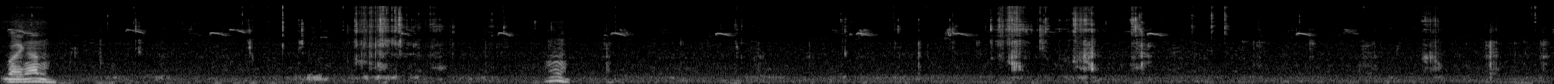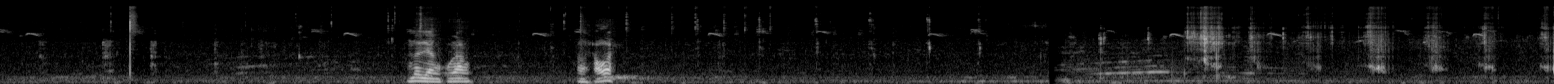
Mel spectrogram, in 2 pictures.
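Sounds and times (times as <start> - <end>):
crunching bites and chewing: 2.4 - 5.1, 7.2 - 19.6, 26.6 - 31.0.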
